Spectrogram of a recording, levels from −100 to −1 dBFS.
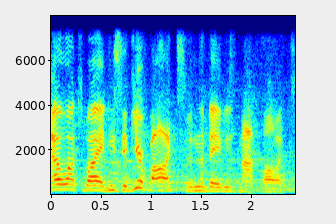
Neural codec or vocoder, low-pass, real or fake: none; 7.2 kHz; real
